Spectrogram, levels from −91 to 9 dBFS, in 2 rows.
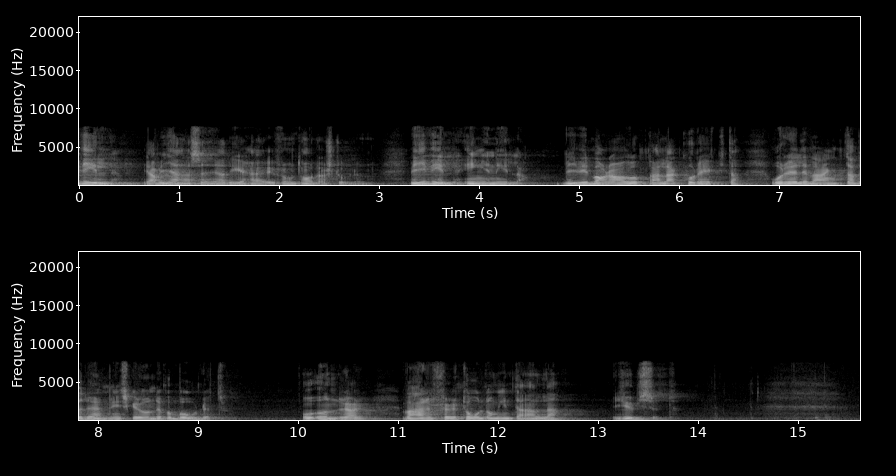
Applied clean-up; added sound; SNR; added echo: none; none; none; none.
